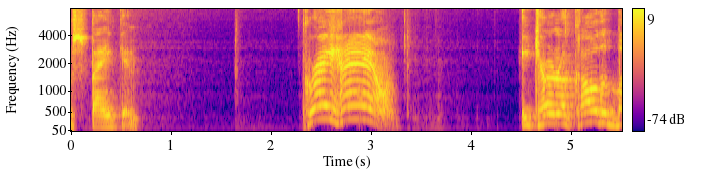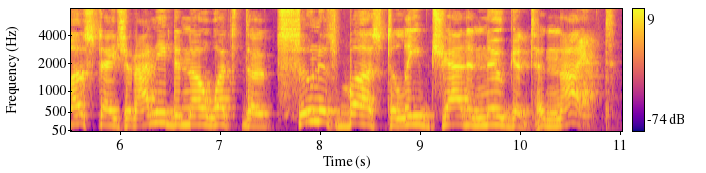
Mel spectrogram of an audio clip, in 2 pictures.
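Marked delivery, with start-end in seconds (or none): 2.3-6.6 much higher, eager cry of Greyhound; high, excited Greyhound!; excited exclaim. Real, not acted. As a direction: call out Greyhound like a sudden plan. Plans to ride bus to viewer.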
